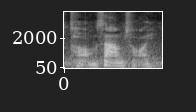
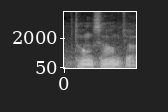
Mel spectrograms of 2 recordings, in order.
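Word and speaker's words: 唐三彩: In Cantonese, we say this is Tong Sam Choi. Tong Sam Choi.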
